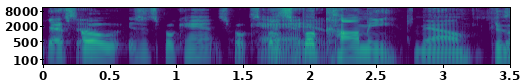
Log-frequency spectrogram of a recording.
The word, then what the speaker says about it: Spokane: I mispronounced word. so Spokane. badly. I think that's it. Oh, is it Spokane?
